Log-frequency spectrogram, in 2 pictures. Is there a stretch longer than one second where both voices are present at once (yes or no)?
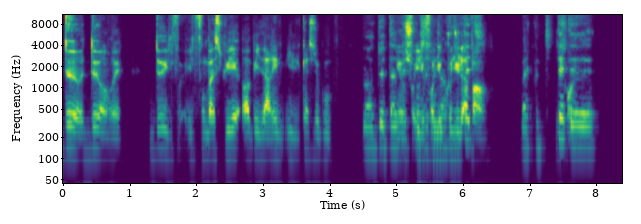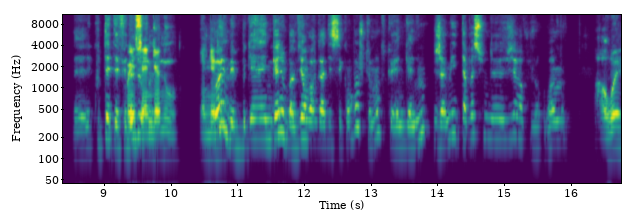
yes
